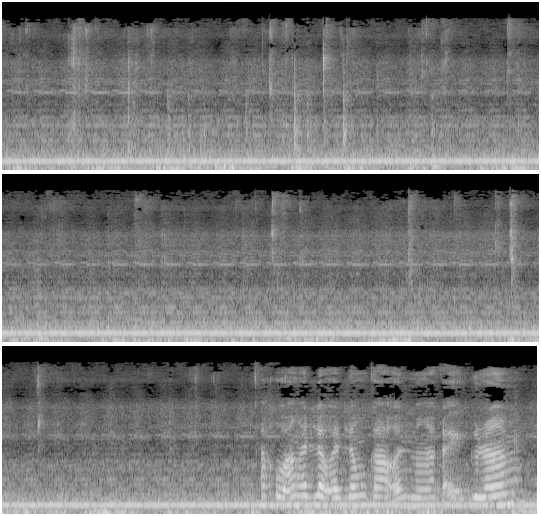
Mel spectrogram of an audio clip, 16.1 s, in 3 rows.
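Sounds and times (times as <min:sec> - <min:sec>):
lettuce being chewed: 0:00.0 - 0:11.4
appliance hum: 0:00.0 - 0:16.0.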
